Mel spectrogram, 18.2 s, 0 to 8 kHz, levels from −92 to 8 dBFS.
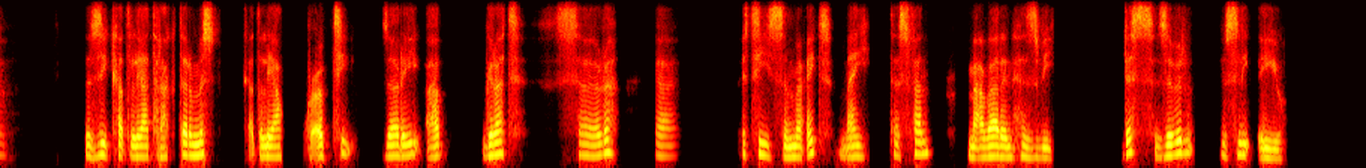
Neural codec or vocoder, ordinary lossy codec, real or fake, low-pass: codec, 16 kHz, about 1 kbps, DyCAST, with the encoder's durations; Opus, 16 kbps; fake; 7.2 kHz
